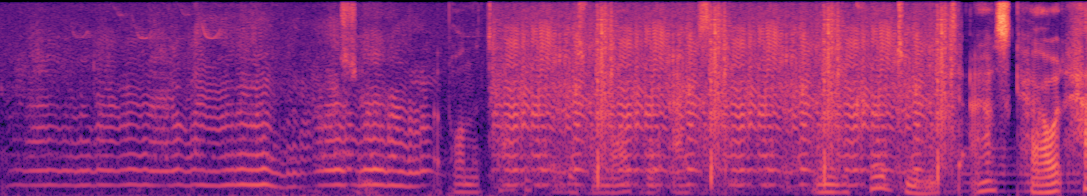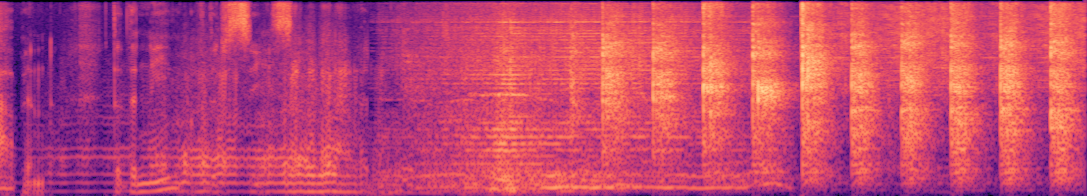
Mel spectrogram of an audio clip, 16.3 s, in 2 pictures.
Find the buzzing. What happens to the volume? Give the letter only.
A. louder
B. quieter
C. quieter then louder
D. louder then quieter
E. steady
D.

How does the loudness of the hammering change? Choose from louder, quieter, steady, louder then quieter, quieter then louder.
louder.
